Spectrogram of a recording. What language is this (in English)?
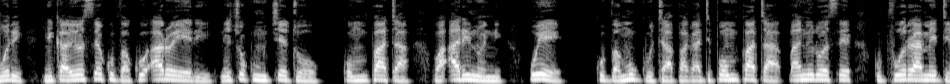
Shona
